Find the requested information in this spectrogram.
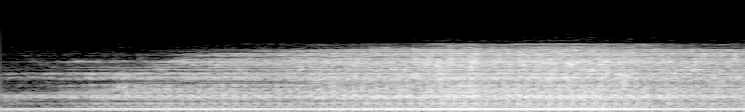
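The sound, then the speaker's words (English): A car engine drones steadily in a radio drama driving scene, a constant low hum with a faint vibrating tone that swells slightly louder in the middle, with no voices. “Now look, Rainey, we've been driving around for over an hour.”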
